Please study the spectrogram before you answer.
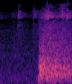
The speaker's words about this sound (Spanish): Ahí está el trueno. ¡Qué susto!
